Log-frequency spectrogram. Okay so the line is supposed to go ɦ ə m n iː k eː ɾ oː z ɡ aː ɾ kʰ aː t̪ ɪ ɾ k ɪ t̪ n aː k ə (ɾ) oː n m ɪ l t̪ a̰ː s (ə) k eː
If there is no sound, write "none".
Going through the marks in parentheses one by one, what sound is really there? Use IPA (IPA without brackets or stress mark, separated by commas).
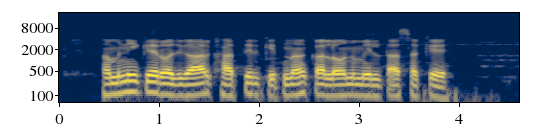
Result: l, ə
